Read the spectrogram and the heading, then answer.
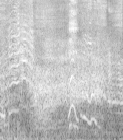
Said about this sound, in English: You hear that? You can scream at us all you want. You can gnash your teeth.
